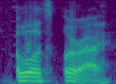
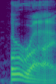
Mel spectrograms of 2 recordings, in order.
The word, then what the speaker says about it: Uri: Am I saying it correctly, Uri? Yeah, it's Uri. Uri.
